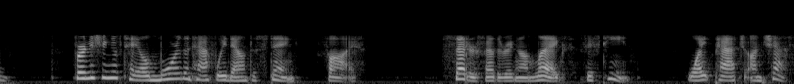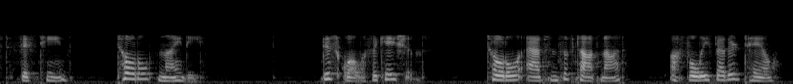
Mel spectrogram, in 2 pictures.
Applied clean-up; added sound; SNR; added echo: none; none; none; none.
